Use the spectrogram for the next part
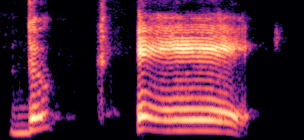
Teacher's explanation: There are two dots, visarga between Du and K. So you have to pronounce half ha. Dukhe. He is Mahaprana and Dirgha.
